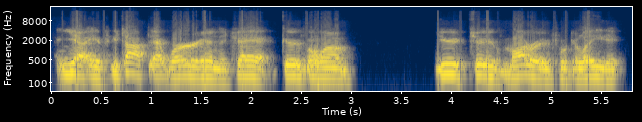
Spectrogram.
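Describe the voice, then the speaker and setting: Raspy gravelly woman, lowish for a lady, rambling on a casual livestream, blunt and halting. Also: fairly even intonation, a little mellow, lo-fi sound. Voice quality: hoarse, raspy. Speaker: livestream host.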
